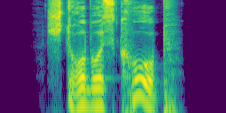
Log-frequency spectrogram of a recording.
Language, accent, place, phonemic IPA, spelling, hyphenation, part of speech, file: German, Germany, Berlin, /ʃtʁoboˈskoːp/, Stroboskop, Stro‧bo‧s‧kop, noun, De-Stroboskop.ogg
- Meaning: stroboscope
